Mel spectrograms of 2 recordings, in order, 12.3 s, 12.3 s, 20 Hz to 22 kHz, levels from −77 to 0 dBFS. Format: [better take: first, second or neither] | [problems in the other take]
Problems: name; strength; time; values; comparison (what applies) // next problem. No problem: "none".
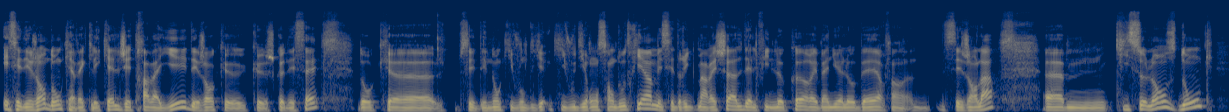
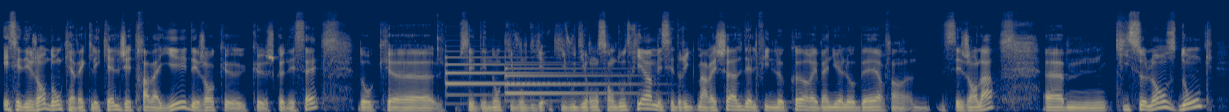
first | doorbell; noticeable; from 4.5 to 6.5 s; peak 3 dB below the speech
